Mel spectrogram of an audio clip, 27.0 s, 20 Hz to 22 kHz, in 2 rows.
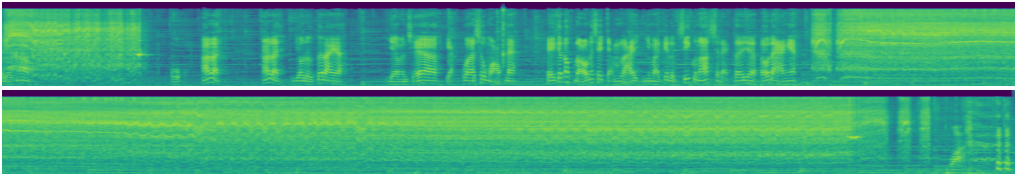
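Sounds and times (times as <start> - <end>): drill bit cutting wood: 0.0 - 2.0, 10.8 - 26.0
drill motor whining under load: 0.0 - 2.0, 10.8 - 26.0.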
